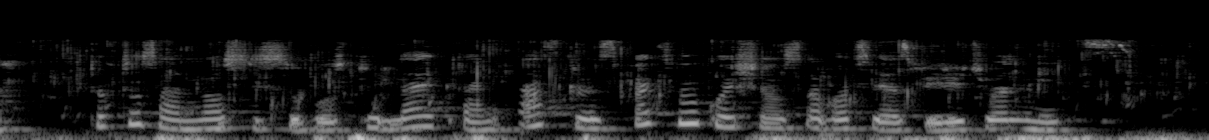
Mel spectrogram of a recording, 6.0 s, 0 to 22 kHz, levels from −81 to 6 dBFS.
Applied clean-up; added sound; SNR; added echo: classical method WPE with log-MMSE.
